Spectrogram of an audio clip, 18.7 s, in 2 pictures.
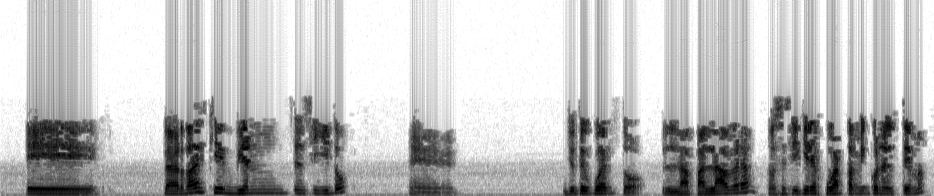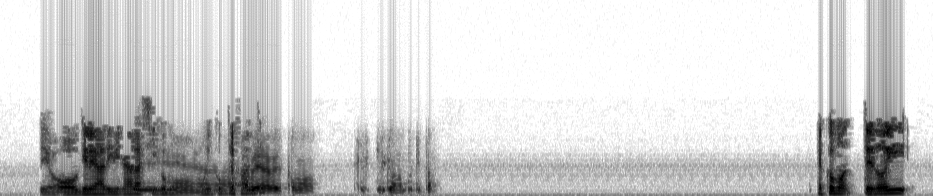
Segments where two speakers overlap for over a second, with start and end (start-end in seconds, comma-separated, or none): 10.7-12.0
